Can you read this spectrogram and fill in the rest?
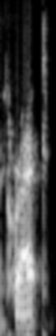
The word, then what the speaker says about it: craic: They call it the crack of a bar. And the crack, as they refer to it, is spelled C-R-A-I-C.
